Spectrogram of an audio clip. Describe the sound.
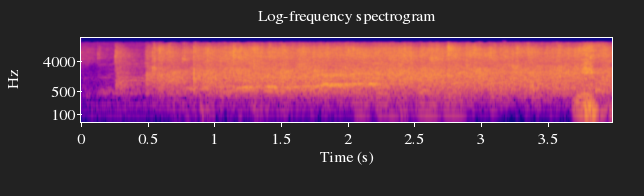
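An audience breaks into steady, sustained applause that swells quickly after a brief quiet start and holds at a full, dense level, with a few faint voices mixed into the clapping.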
